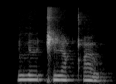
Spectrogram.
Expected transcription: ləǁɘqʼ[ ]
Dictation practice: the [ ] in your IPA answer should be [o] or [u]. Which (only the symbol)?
o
